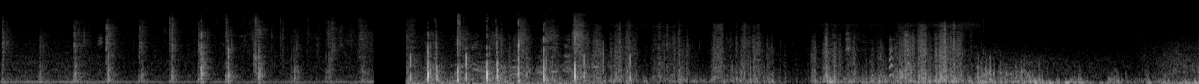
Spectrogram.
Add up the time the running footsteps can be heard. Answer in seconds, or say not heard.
6 s.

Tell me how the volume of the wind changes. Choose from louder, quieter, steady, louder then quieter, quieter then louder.
louder then quieter.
